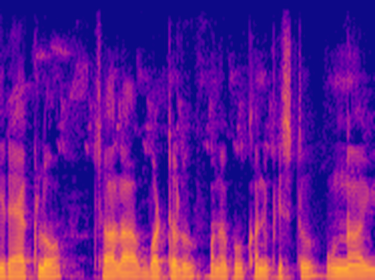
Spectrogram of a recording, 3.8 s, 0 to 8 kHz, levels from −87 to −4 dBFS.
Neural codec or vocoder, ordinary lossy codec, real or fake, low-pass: none; none; real; none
